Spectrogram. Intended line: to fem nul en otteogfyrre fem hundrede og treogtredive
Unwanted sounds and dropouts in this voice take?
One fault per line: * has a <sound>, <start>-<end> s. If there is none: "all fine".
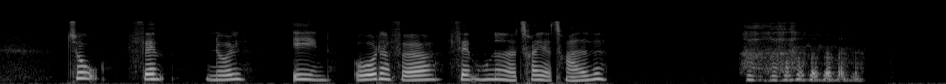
* has a laugh, 7.4-8.7 s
